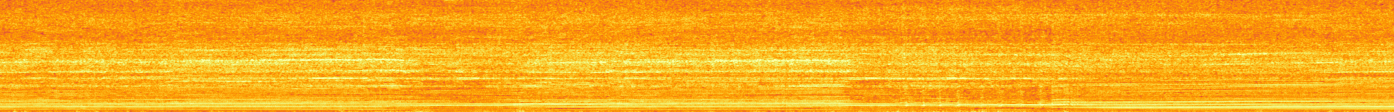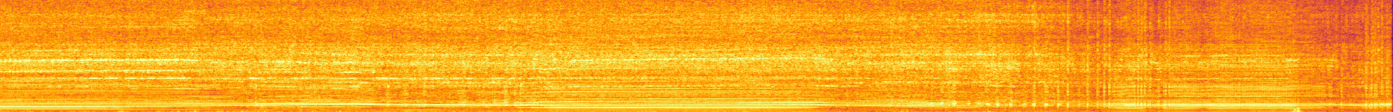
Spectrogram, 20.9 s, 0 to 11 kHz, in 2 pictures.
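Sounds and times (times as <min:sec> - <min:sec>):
moped engine running: 0:00.0 - 0:20.9.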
